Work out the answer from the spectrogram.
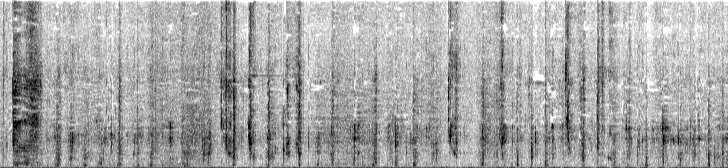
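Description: Close-miked biting and chewing of sauce-coated shrimp: a dense run of small wet clicks and crackles, along with the shell being cracked and peeled by hand.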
